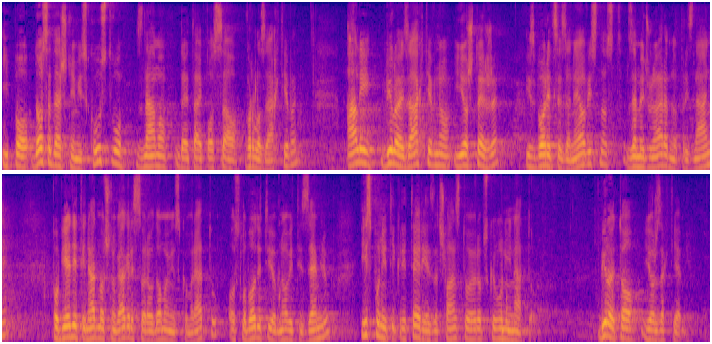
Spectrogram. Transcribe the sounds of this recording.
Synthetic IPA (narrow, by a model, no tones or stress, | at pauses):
ipo̞d̪o̞sad̪aʃɲe̞miskuːst̪ʋuznaːmo̞d̪aje̞t̪aːjpo̞sao̞ʋr̩lˠo̞zaːxt̪je̞ʋan | alibiːlˠo̞je̞zaːxt̪je̞ʋno̞ijo̞ʃt̪e̞ʒe̞ | izbo̞ɾit̪se̞zane̞oʋisno̞st̪zame̞d͡ʑunaːɾo̞d̪no̞pɾiznaːɲe̞ | po̞bje̞ːd̪it̪inad̪mot͡ʃno̞ɡaɡɾe̞so̞ɾaud̪o̞mo̞ʋinsko̞mɾat̪uoslˠo̞bo̞d̪it̪iːo̞bno̞ːʋit̪ize̞mʎu | ispunit̪ikɾit̪e̞ːɾije̞zat͡ʃlˠanst̪ʋoe̞vɾo̞pskojuːniiːnat̪o̞̰ | biːlˠo̞je̞t̪o̞ːjo̞ʃzaxt̪jeːʋne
